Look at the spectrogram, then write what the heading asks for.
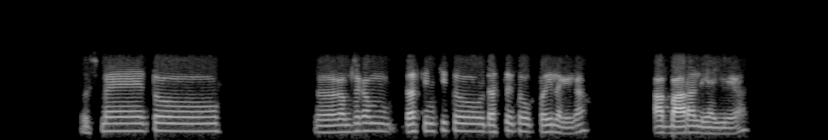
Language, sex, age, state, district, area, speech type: Hindi, male, 30-45, Madhya Pradesh, Harda, urban, conversation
